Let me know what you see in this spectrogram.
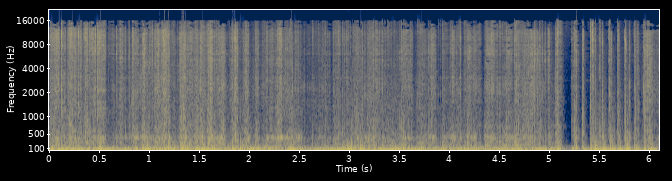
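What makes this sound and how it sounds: The bare metal mesh grille of a black condenser microphone is scratched fast with the fingertips of both hands from above. The result is a loud, dense, continuous rumbling scrape concentrated almost entirely in the low end, with a brief dip in level just past the five-second mark before the scratching resumes.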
